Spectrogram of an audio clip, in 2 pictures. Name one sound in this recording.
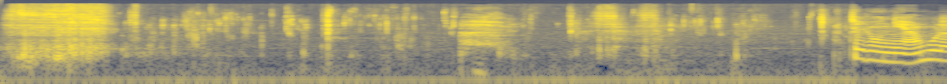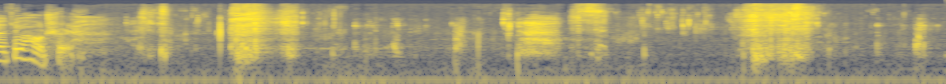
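A young woman chews noisily close to a microphone.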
